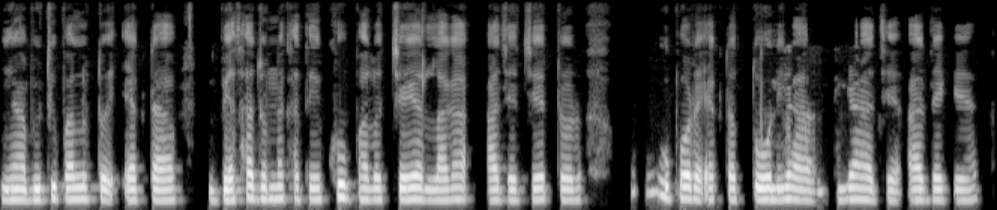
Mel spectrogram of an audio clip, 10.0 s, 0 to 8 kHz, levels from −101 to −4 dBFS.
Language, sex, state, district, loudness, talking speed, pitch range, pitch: Bengali, male, West Bengal, Jhargram, -17 LUFS, 120 wpm, 150-165 Hz, 155 Hz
